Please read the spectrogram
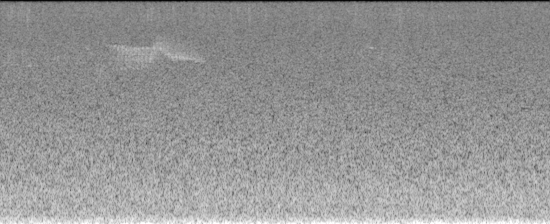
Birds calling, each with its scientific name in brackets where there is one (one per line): Orange-crowned Warbler (Leiothlypis celata)
Pacific-slope Flycatcher (Empidonax difficilis)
